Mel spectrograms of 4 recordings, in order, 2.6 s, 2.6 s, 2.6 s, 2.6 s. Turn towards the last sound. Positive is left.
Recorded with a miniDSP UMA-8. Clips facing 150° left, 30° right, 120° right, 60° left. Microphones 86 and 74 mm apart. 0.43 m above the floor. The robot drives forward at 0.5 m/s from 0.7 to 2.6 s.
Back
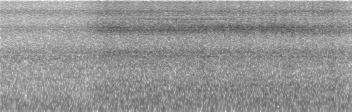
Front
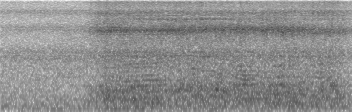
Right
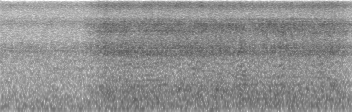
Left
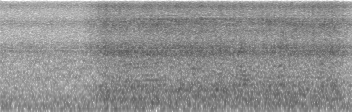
No sound to turn to.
